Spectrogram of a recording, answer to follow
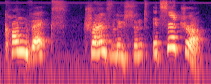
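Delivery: slow, measured teaching read; emphatic reading aloud. Acted. Teacher reading a text on prophecy to students, deliberate emphatic reading.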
